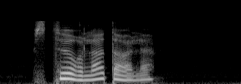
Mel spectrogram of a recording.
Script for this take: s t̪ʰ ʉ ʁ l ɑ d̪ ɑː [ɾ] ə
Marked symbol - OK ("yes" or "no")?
no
